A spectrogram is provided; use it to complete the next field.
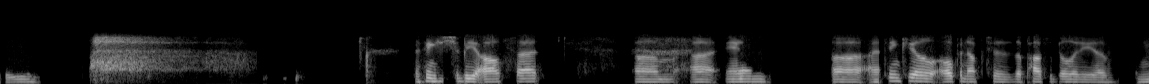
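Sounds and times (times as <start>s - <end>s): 
faint breathy sounds: 0.1s - 2.7s, 3.6s - 4.1s, 5.6s - 7.6s
big breath in through the nose and out the mouth: 0.9s - 2.6s, 5.7s - 7.0s
speech: 4.2s - 5.5s, 6.3s - 11.4s.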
